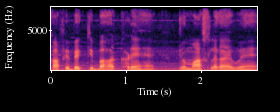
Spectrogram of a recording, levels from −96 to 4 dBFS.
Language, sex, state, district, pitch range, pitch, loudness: Hindi, male, Jharkhand, Ranchi, 95-105 Hz, 100 Hz, -20 LUFS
